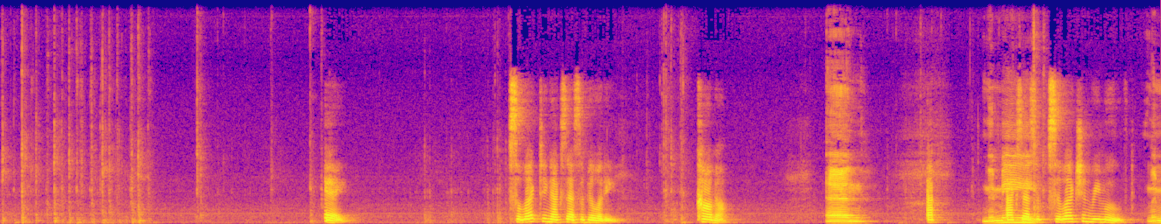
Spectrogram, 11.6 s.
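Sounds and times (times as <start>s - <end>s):
fingers typing on a computer keyboard: 0.0s - 3.3s, 4.2s - 5.1s, 6.4s - 7.0s
speech: 3.2s - 3.6s, 5.2s - 6.4s, 7.0s - 7.4s, 8.2s - 11.6s.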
